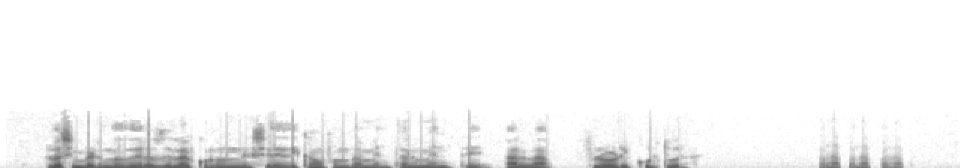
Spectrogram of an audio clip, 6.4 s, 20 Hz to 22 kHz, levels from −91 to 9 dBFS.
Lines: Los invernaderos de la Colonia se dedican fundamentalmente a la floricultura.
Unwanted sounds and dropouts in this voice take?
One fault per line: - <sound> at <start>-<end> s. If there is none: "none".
- laugh at 5.5-6.0 s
